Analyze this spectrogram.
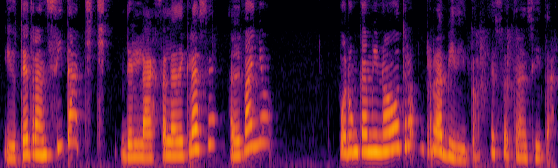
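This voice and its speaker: A Chilean woman teacher reading a story to her class in an online lesson, stopping to explain new words with everyday examples. Her voice sits a little high, with a noticeable gravelly texture and a mellow, rounded tone. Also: sing-song, moderate pace. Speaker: primary school teacher.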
